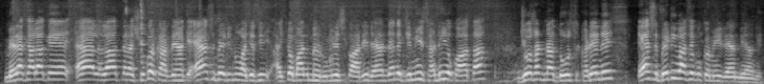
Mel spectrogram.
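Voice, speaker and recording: A man's voice: high voice, quick pace, a little hiss or hum. A man from Pakistan on a charity visit who hands out aid and earnestly repeats his reassurances. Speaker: charity worker handing out aid. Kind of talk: on-site charity vlog talk.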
